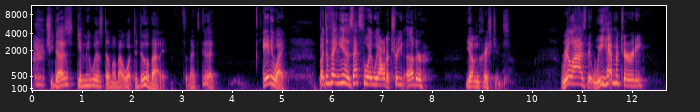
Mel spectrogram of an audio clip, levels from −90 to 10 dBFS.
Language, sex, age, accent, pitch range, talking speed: English, male, 50-69, American, 160-240 Hz, 160 wpm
